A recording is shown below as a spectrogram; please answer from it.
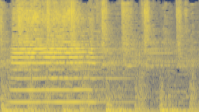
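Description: Folk music played outdoors: a wind instrument holds a long steady note, breaking off briefly after about a second before sounding again, over repeating drum beats.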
